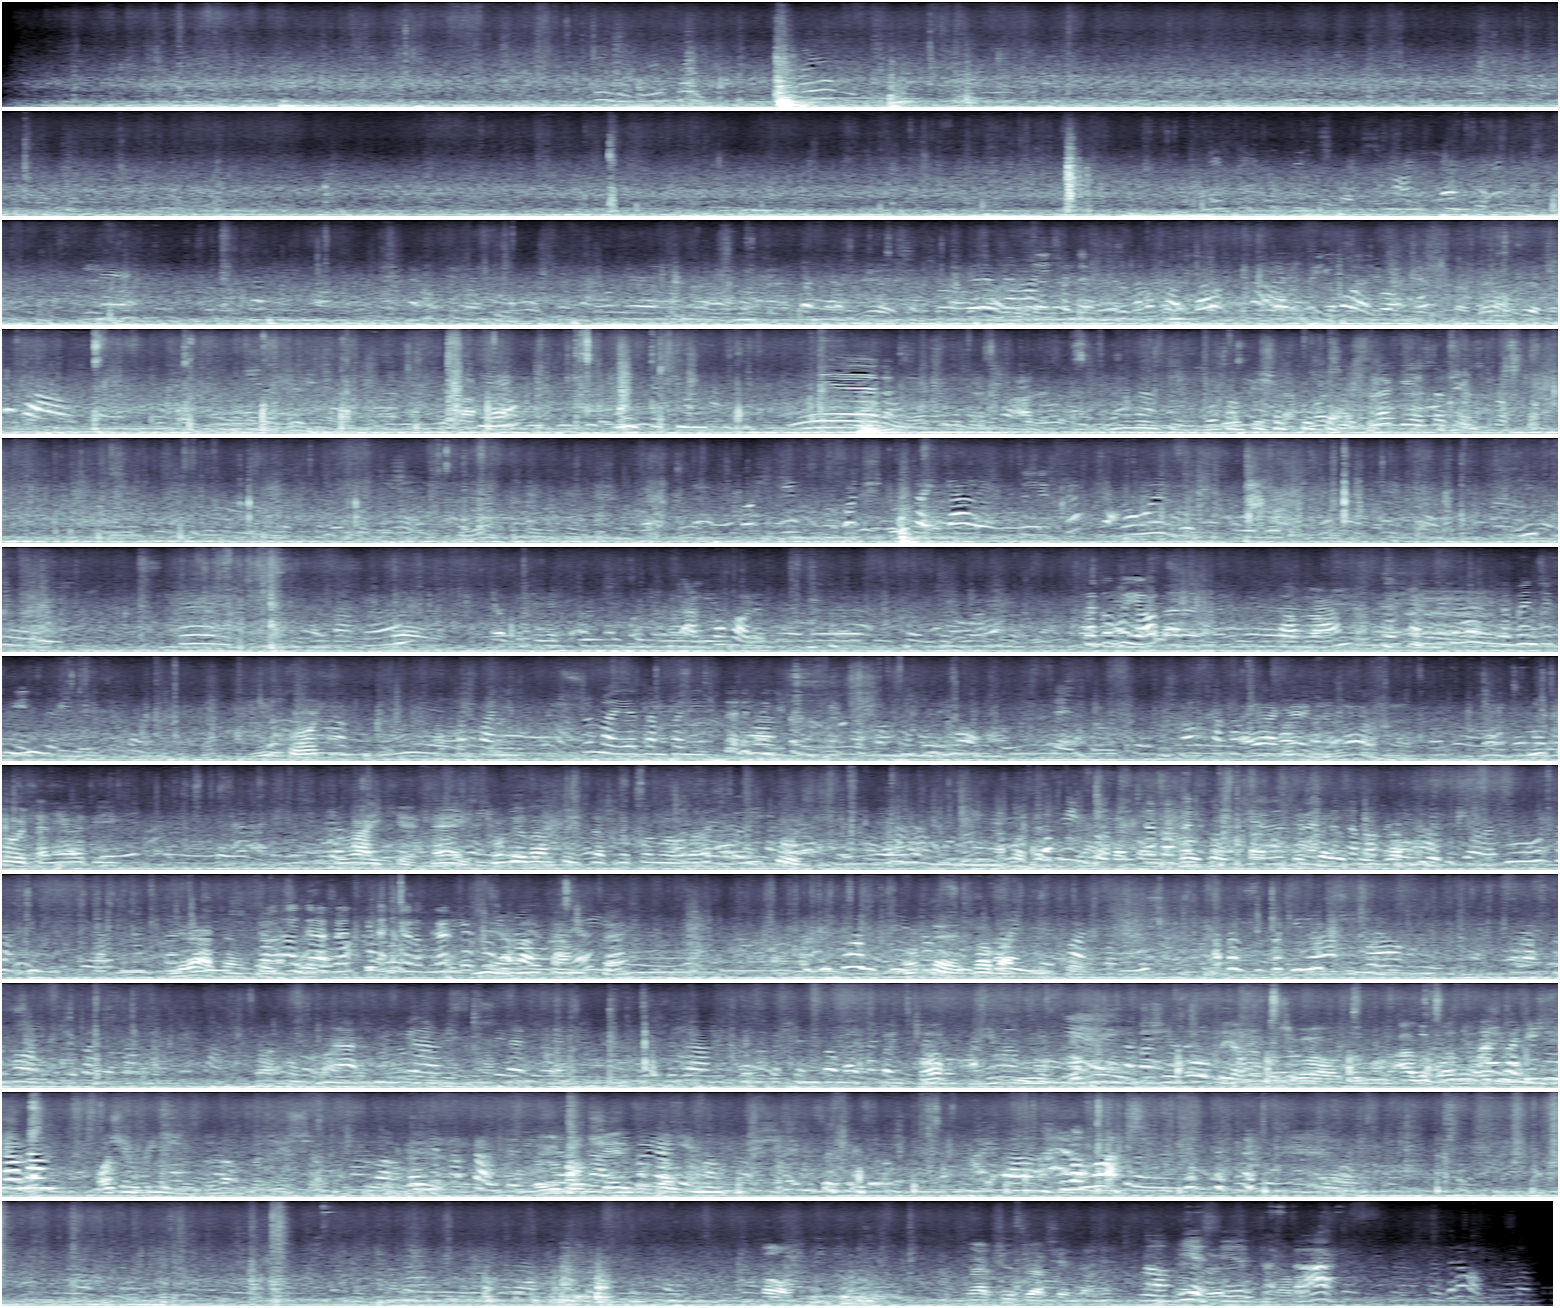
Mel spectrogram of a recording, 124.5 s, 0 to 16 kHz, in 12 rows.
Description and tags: german sweets KOlbudy 12.03.2016
12.03.2016: Kolbudy village in Poland. Fieldrecording made by my student Alicja Zabrocka. The ambience of the stand with German sweets (hububb, people's voices, selling-buying).
village, Polish, fieldrecording, sweets-stand, selling, voices, people, Kaszuby, Poland, buying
